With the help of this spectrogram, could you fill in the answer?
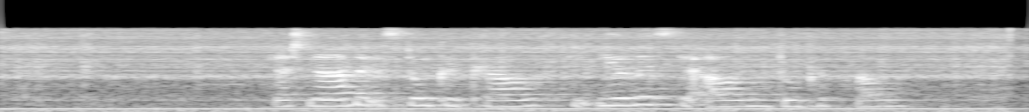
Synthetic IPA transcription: d̥eːɐʃnaːbl̩ɪstd̥ʊŋkl̩ɡʁaʊd̥iːʔiːʁəɪst̚d̥eːɐʔaʊɡŋ̩dʊŋkl̩b̥ʁaʊ

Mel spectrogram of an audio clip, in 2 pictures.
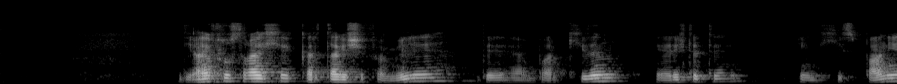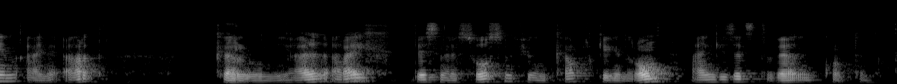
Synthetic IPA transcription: d̥ḭːʔa̰ɪnflʊsʁaɪçəkʰaɐtʰaːɡɪʃəfamiːljə | d̥eːɐhɛbakʰiːdən | ɛɐʁɪçtətʰən | ɪnhɪspaːnjənʔaɪnə̰ʔaɐt | kʰoloniaːlʁaɪç | d̥ɛsn̩ʁɛsʊɐsn̩fyːɐdeːnkʰamp͡fɡ̥eːɡn̩ʁoːmʔa̰ɪnɡəzɛt͡stv̥eːɐdn̩kʰɔ̰ntʰən̩

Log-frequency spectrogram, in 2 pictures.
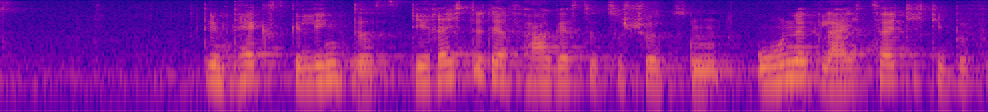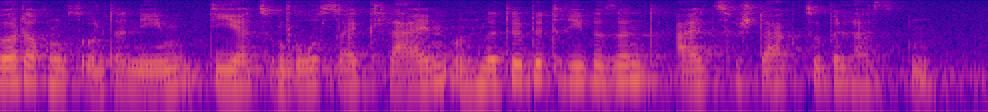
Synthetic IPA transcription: d̥eːmtʰɛkstɡ̥əlɪŋtɛsd̥iːʁɛçtədeːɐfaːɐɡɛstət͡suʃʏt͡sn̩ʔoːnəɡlaɪçt͡saɪtɪçd̥iːbəfœɐɾəʁ̞ʊŋsʔʊ̰ntɐneːmənd̥iːjaːt͡sʊmɡʁoːstʰaɪlkl̥aɪnʊ̰ntmɪtl̩bətʁ̥iːbəzɪntʔa̰lt͡suʃta̰ɐkt͡subəlastn̩

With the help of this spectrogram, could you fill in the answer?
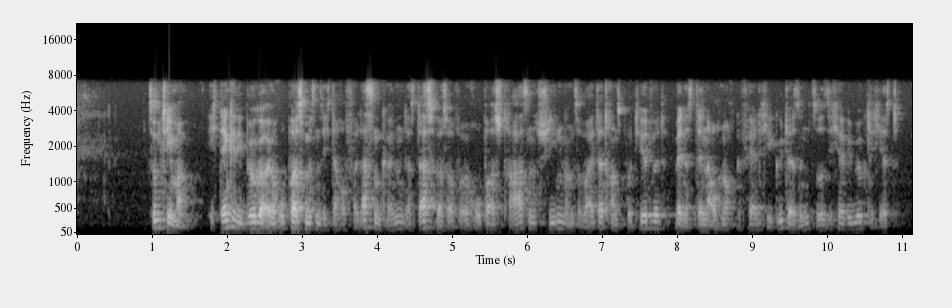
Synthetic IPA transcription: t͡sʊmtʰeːmaː | ʔɪçd̥ɛŋkədiːbʏɐɡɐʔɔ̰ʏʁ̞oːpaːsmʏsn̩zɪçd̥aʁaʊfɛɐlʔa̰sn̩kʰœnənda̰sd̥asv̥a̰sa̰ʊfɔ̰ʏʁo̰ːpʰaːsʃtʁ̥a̰ːsn̩ʃiːnənʊ̰ntz̥o̰ːva̰ɪtɐtʁ̥anspʰɔɐtʰiːɐtv̥ɪɐtvɛnɛsd̥ɛnʔa̰ʊxnɔχɡ̥əfɛːɐlɪçə̰ɡyːtʰɐzɪntz̥oːzɪçɐviːmøːklɪçɪ̰st

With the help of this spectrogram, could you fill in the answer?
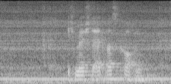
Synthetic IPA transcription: ʔɪçmœçtəɛtv̥askʰɔχn̩

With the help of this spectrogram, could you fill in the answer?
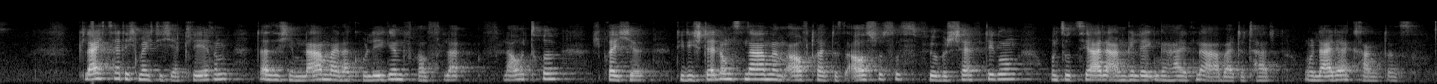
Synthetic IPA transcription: ɡ̥laɪçt͡saɪtɪçmœçtəɪçɛɐkl̥ɛːʁ̞ənd̥asɪçɪmnaːmənmaɪnɐkʰoleːɡɪnfʁ̥aʊfla̰ʊtʁ̥ə | ʃpʁ̥ɛçə | d̥iːdiːʃtɛlʊŋsnaːməɪmʔa̰ʊftʁ̥aːk̚d̥ɛsʔa̰ʊsʃʊsəsfyːɐbəʃɛftɪɡʊŋʊntz̥ot͡sja̰ːləʔanɡəleːɡŋ̩ɦaɪtn̩ɛɐʔaɐbaɪtəthat | ʊntlaɪɾɐɛɐkʁ̥aŋk̚tɪst

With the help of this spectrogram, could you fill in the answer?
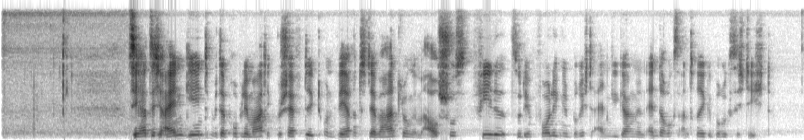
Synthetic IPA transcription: z̥iːhatz̥ɪçʔa̰ɪnɡeːəntmɪtd̥eːɐpʁ̥oblemaːtɪk̚b̥əʃɛftɪktʊntv̥ɛːʁəntd̥eːɐbəhandlʊŋɪ̰mʔa̰ʊsʃʊsfiːlət͡sudeːmfoːɐliːɡŋ̩dən̩bəʁ̞ɪçtʔa̰ɪnɡəɡaŋənənʔɛ̰ndəʁ̞ʊŋsʔa̰ntʁ̥ɛːɡəbəʁ̞ʏkz̥ɪçtɪ̰çt

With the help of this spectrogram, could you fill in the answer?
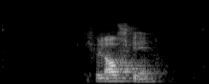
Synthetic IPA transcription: ʔɪçv̥ɪlʔa̰ʊfʃteːən

